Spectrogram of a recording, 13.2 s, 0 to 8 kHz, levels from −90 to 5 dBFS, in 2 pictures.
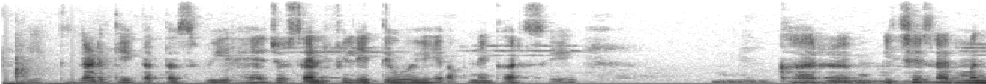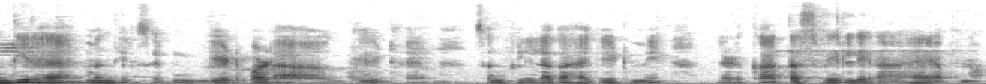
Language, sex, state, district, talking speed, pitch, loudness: Hindi, female, Chhattisgarh, Bastar, 155 wpm, 155 Hz, -24 LUFS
